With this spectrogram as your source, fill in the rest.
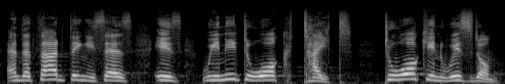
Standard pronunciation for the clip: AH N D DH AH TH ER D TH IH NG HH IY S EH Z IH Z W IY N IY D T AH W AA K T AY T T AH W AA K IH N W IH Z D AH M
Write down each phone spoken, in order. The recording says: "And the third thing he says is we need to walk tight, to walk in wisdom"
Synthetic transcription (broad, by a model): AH N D DH AH TH ER D TH IH NG HH IY S EH Z IH Z W IY N IY D T AH W AA K T AY T T AH W AA K IH N W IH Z D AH M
